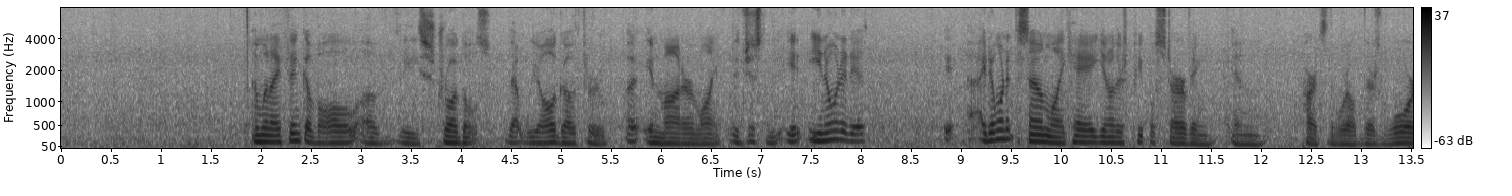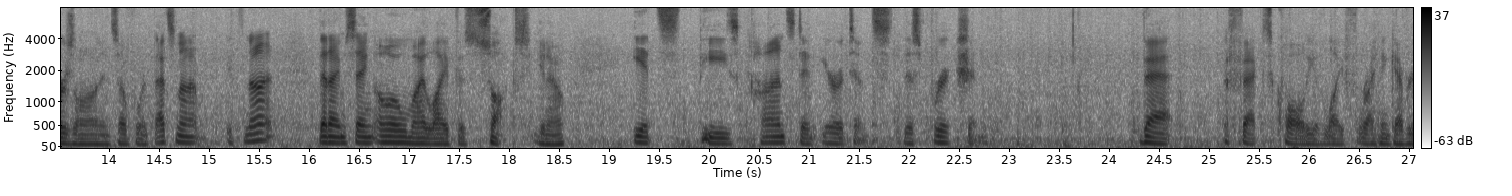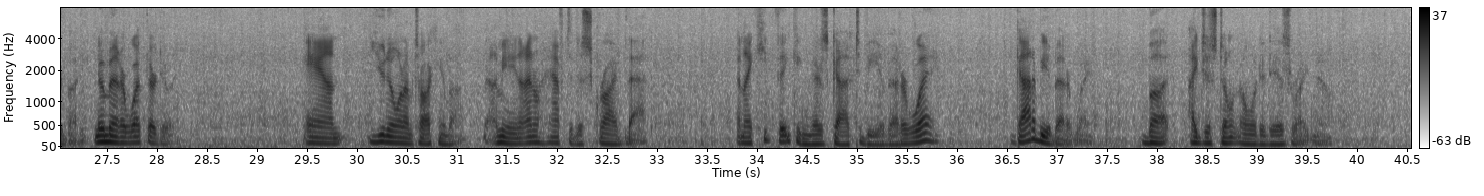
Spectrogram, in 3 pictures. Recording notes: For this podcast it is the opportunity to finally fully record one of the west’s magnificent Monsoon storms.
